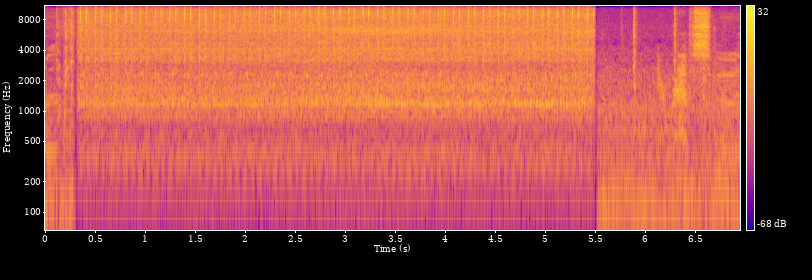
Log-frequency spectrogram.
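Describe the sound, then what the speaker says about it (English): A 1993 Volvo 850's engine idles with a steady, even hum and rhythmic rumble, close by, shifting to a louder, rougher tone near the end. "It idles smooth."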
